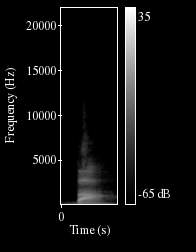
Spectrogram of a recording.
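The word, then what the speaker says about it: 八: Il se prononce bas.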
